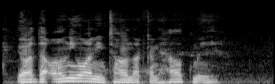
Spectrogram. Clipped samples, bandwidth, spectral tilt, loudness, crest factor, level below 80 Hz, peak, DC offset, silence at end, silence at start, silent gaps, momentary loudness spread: under 0.1%; 12.5 kHz; -8.5 dB/octave; -14 LUFS; 14 dB; -42 dBFS; 0 dBFS; under 0.1%; 0.55 s; 0.15 s; none; 10 LU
